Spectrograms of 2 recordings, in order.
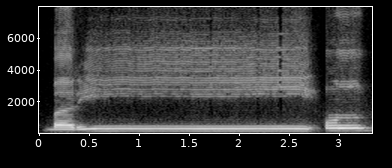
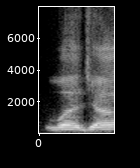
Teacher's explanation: مد واجب کرنی ہے جو کہ 4 سے 5 حرکت تک کھینچ کے پڑھنا ہے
